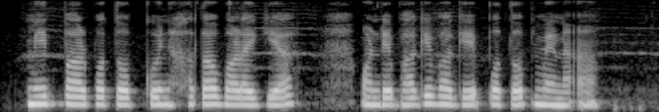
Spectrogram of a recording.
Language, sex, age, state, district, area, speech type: Santali, female, 18-30, West Bengal, Purba Bardhaman, rural, spontaneous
